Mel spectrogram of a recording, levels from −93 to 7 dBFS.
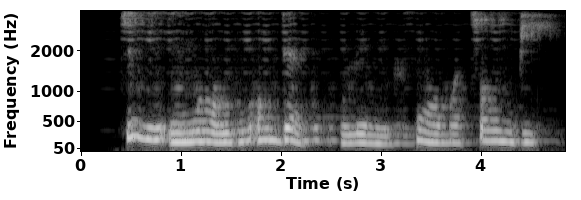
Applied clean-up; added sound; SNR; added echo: neural mask model DeepFilterNet 3.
